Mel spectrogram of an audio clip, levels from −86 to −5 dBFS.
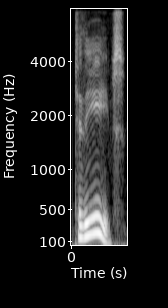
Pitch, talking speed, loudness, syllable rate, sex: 160 Hz, 255 wpm, -12 LUFS, 6.0 syllables/s, male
